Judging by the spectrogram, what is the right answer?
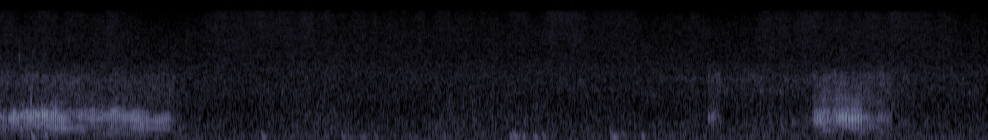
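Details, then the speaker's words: Newly adopted rescue pug asleep, heard over a phone line: two loud, fluttering snore breaths about four seconds apart with quiet between; snoring. "Oh yeah, this is my dog's been snoring. Oh, that is so cute."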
